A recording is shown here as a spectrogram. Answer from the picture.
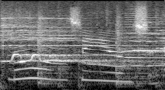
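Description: A short snippet of a pop record spliced into a break-in novelty record: a high voice sings long, sliding notes over a faint backing.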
